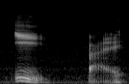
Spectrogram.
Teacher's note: notice how the tone in E changes when placed in front of the by it's the fourth tone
